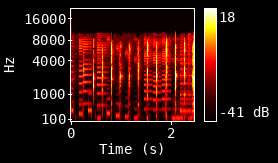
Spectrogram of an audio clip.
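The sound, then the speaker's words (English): Fingers flicked rapidly against the palm of one hand to mimic one-handed clapping, producing many sharp, snapping slaps in a quick, uneven series. “That's the sound of clapping with one hand. What the hell did you just do? It's almost like flailing your hand around and having your fingers, you know, hit the palm of your hand.”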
